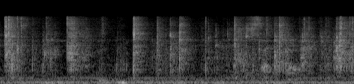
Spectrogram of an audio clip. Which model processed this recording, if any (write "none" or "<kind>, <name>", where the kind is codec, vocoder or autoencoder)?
codec, DAC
